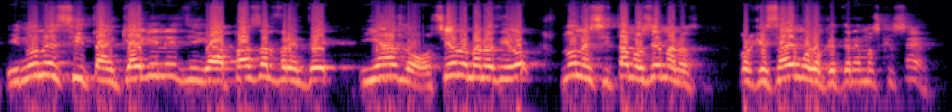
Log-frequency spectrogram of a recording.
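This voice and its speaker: A man preaching a sermon in church, repeatedly asking the congregation questions and reading scripture slowly. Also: sits high. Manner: addresses congregation constantly with rhetorical questions; reads scripture slowly and deliberately. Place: church service.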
